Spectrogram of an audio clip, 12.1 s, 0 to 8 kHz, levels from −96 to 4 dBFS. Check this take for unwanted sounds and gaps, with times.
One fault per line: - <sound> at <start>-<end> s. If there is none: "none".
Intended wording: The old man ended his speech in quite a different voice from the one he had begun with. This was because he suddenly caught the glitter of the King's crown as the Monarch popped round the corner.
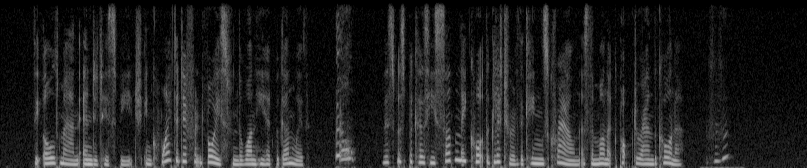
- bark at 5.0-5.3 s
- laugh at 10.5-11.2 s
